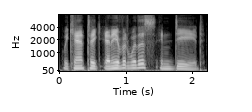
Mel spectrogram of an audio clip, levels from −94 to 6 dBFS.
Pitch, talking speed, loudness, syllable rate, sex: 145 Hz, 245 wpm, -18 LUFS, 5.3 syllables/s, male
